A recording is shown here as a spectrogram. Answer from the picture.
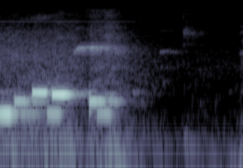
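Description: A short electronic chime melody: three quick rising notes, then two more, fading out about a second and a half in.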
